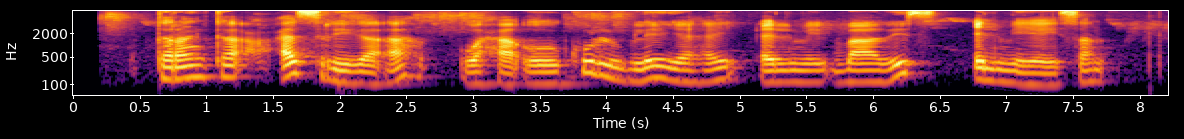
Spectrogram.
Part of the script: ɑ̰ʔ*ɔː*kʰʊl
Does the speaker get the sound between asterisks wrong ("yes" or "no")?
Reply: yes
